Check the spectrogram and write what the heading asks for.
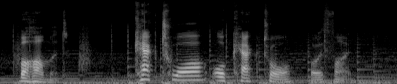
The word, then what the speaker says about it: Bahamut: Carbuncle, Leviathan, Pandemona, Bahamut, not Bahamut, Bahamut.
